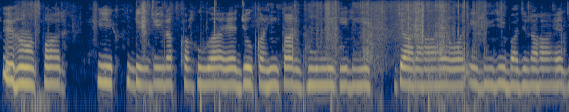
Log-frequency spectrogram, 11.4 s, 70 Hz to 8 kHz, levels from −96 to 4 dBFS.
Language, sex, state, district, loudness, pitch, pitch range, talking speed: Bundeli, female, Uttar Pradesh, Jalaun, -31 LUFS, 225 Hz, 215-230 Hz, 125 wpm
